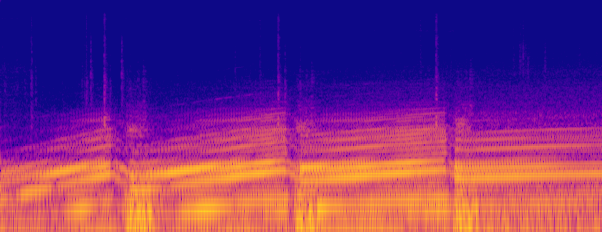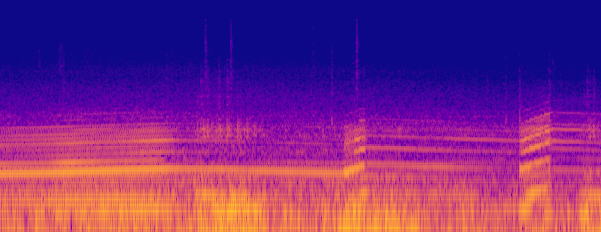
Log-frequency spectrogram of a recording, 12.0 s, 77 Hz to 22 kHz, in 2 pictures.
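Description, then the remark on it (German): A synthetic, computer-generated sports-car engine note, heard inside a Hyundai Ioniq 5 N fully electric sports car, revs steadily upward through several gear shifts, each marked by a sharp click-like break and drop in pitch, loud throughout, with no talking. “Das ist der Sound, den die Insassen eines Hyundai Ioniq 5N im Inneren auf die Ohren bekommen.”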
